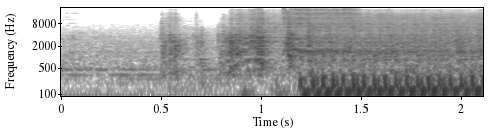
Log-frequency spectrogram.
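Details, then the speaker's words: 1978 Kawasaki KZ400 after exhaust and carburetor install: short starter whir, catches at once and settles into an even idle; starts like butter, kill switch works. "Look at that. I mean like butter. Kill switch works."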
